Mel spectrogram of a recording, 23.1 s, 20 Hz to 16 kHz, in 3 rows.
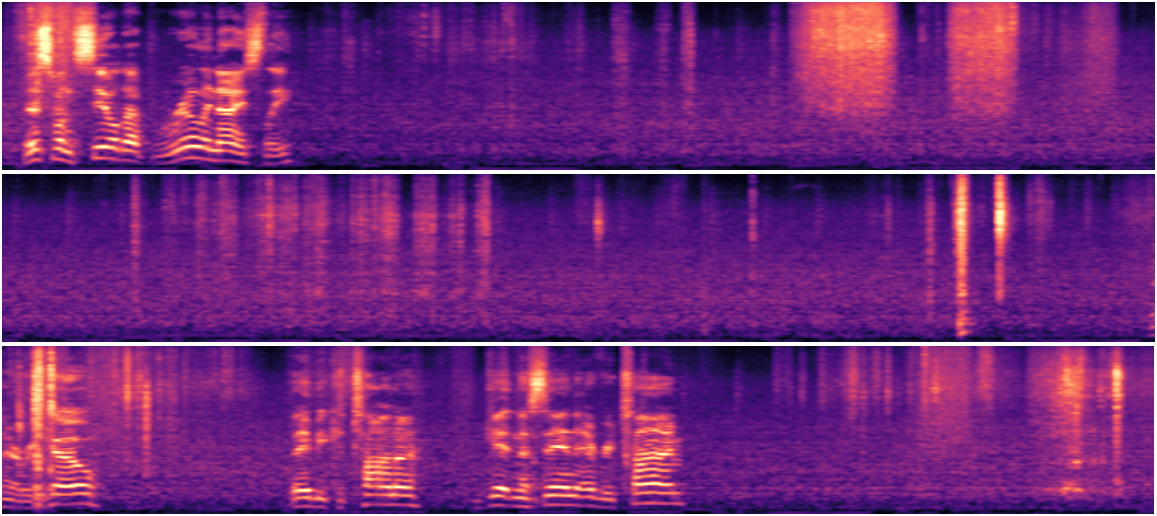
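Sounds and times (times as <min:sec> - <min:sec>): steady low hiss: 0:00.0 - 0:04.1, 0:11.1 - 0:22.3
knife scraping packaging: 0:09.0 - 0:11.0, 0:21.3 - 0:23.0.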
